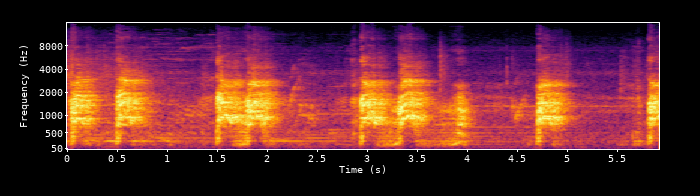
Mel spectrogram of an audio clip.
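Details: Shih Tzu barking indoors; sharp, mid-pitched barks in loose pairs and singles, about seven bursts over six seconds, irregularly spaced with short quiet gaps.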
